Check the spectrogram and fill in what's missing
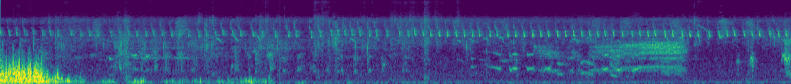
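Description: Chickens cluck softly in the background with scattered bird chirps, after a brief loud rustle at the start; no talking.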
